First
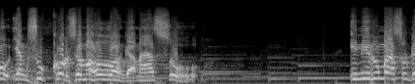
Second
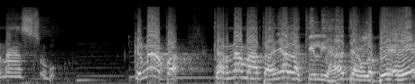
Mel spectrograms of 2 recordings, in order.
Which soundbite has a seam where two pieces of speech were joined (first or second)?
first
